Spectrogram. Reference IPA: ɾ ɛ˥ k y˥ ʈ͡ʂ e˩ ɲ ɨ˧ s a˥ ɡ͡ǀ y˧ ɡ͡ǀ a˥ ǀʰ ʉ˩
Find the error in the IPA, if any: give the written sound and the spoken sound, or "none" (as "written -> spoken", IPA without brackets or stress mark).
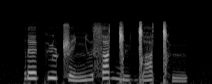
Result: none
